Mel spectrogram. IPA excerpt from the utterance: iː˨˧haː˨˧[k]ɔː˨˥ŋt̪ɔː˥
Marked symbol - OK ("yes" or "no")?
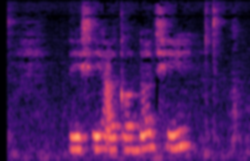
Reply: yes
